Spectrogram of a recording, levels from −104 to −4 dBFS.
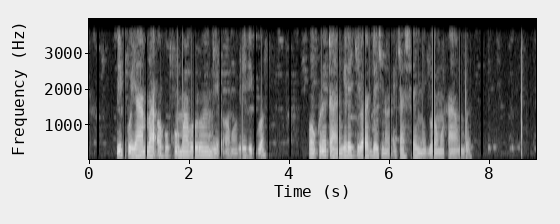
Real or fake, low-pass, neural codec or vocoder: real; 3.6 kHz; none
